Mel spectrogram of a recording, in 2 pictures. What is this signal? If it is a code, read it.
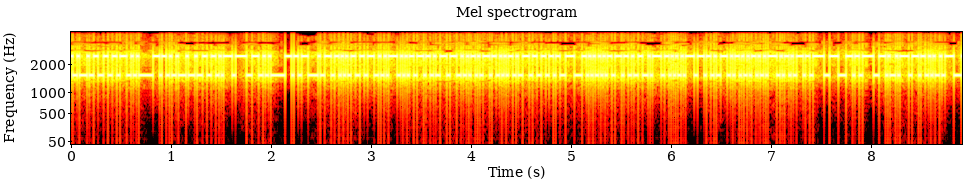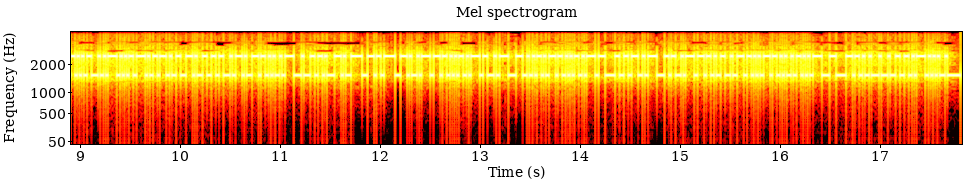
RTTY, about 45.45 baud. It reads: 28, 1835, MARINES AND SAILORS WERE ADDED TO THE FORCES WHICH FOUGHT THE SECOND SEMINOLE WAR FROM 1836
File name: fsk850 / usnavy2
